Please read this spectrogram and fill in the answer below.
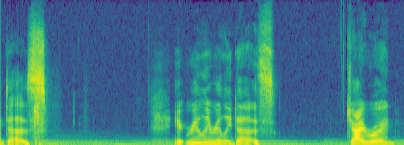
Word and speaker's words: gyroid: Gyroid with a soft G.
